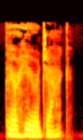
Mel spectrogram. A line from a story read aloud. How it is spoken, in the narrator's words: she said quietly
